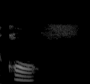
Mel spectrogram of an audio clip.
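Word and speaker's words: قاف: There is a big difference in the pronunciation between Kaf and the Qaf. Don't pronounce Kaf, Qaf, and don't pronounce Qaf, Kaf.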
